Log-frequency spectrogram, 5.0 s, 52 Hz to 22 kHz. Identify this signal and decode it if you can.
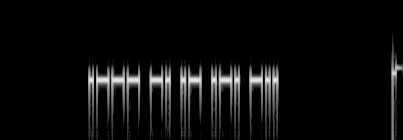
Morse code, heard as a keyed tone, about 25 wpm, 700 Hz. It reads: JNARD
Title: Code Groups - 5 Letters - 25wpm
